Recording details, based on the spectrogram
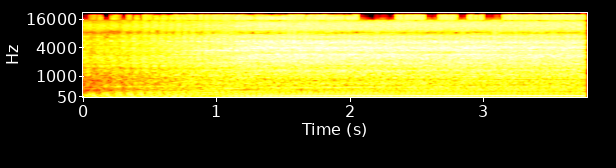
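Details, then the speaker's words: Rover 200 mk3 T16 Turbo: the engine settles into a lumpy, uneven idle from a misfire on one cylinder. Number two cylinder sparks, but unplugging it doesn't change the idle; the owner suspects fuelling, tappets or his own wiring. "So that one is sparking. So it suggests we got a fueling issue maybe on that cylinder, or the tappets again."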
